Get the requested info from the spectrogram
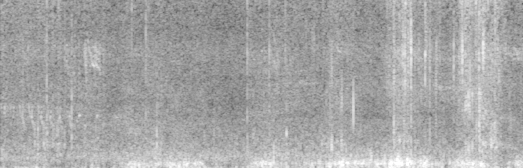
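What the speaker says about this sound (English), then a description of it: "Bit of a wind." Gusty wind buffets the microphone on an outdoor nature trail, a steady low rumbling roar that swells and dips in strength throughout, with no other sounds standing out.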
